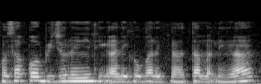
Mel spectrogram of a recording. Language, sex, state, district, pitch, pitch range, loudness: Garo, male, Meghalaya, South Garo Hills, 135 Hz, 125-155 Hz, -14 LUFS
